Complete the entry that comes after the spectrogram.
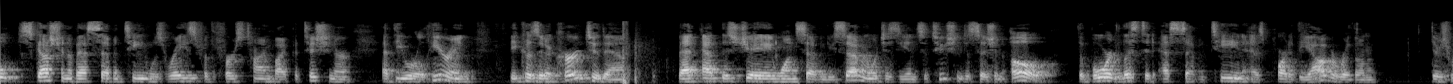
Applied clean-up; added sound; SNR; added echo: neural mask model RNNoise.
